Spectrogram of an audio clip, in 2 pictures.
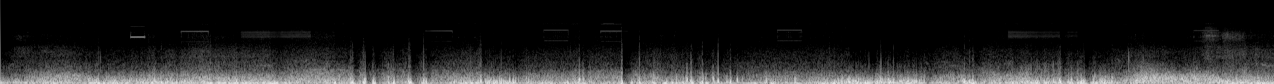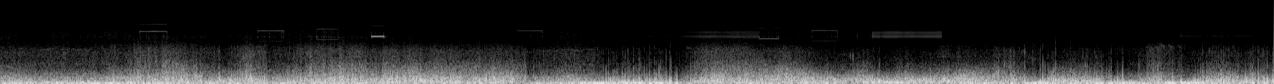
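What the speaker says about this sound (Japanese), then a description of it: "ここはまた違う風が吹いてるね。" Wind blowing outdoors, roaring steadily and buffeting the microphone for the whole stretch as a loud, continuous low rumble, with a few faint high beeps poking through now and then.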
